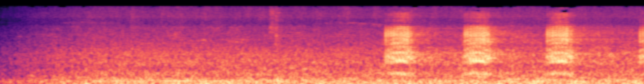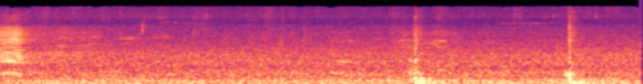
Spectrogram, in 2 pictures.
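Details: Ravens at the Palace of Fine Arts in San Francisco in June, giving four harsh, hoarse calls in quick succession near mid-recording over a steady background rumble, followed by a couple of sharp clicks.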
